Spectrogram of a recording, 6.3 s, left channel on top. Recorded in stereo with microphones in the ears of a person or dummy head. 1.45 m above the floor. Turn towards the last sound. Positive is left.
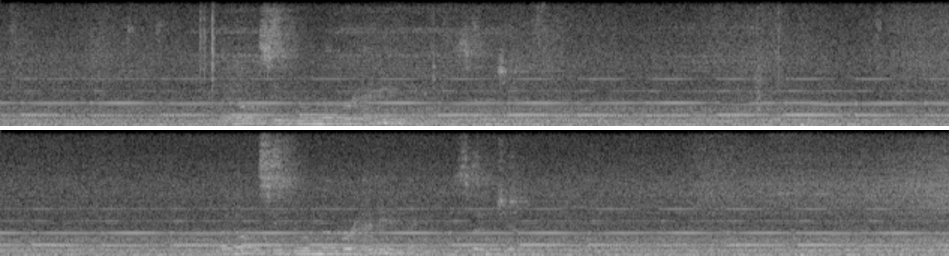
turn(degrees=-20)  # may be behind; listen again after turning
